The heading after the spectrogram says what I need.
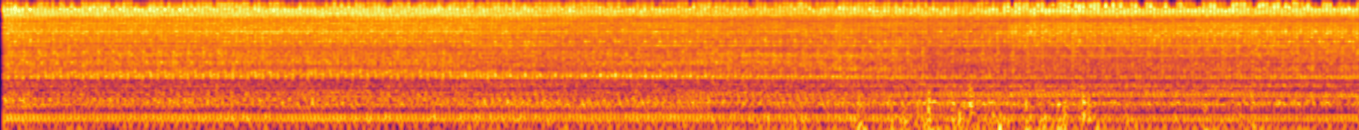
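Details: Iveco diesel idling evenly with a rough, uneven internal knocking about three times a second; engine noise at idle, cause unclear.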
